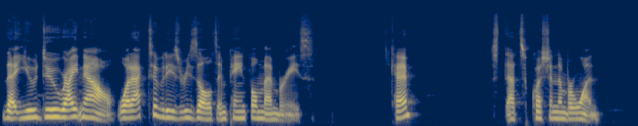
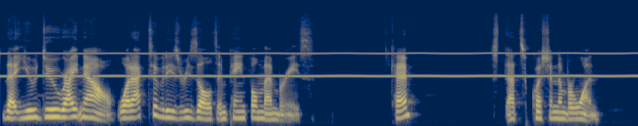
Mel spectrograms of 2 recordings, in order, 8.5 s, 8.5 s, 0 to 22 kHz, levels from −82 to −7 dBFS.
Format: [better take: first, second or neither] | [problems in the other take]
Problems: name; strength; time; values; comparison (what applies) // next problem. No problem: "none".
first | high-pitched whine; loud; throughout; 2 kHz, 8 dB below the speech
